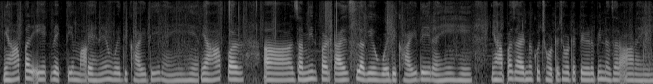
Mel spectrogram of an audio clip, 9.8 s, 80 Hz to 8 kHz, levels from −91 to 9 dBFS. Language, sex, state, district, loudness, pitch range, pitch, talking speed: Hindi, female, Bihar, Jahanabad, -32 LUFS, 180-195 Hz, 185 Hz, 215 wpm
